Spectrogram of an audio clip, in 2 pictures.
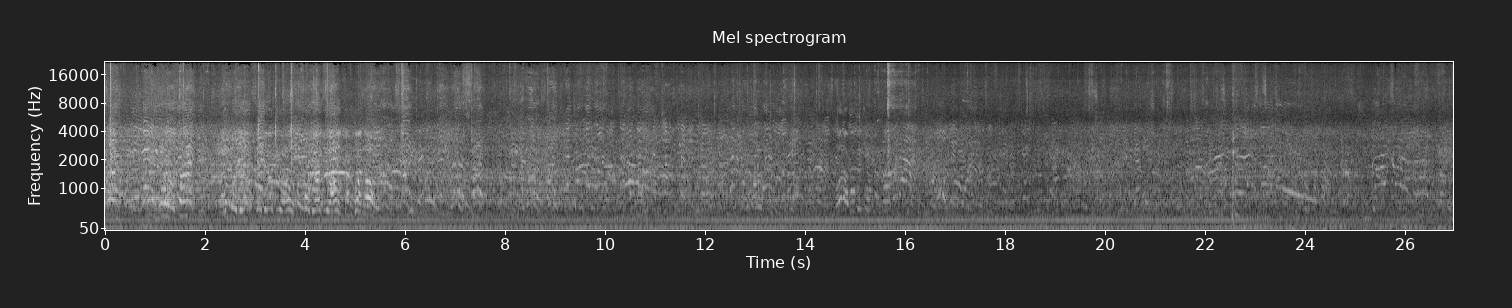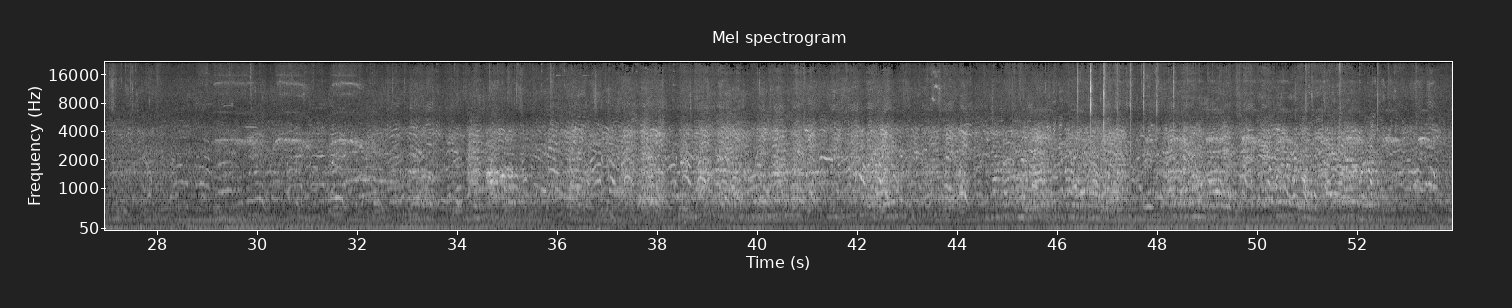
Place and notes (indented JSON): {
  "title": "Ministry of the Interior, Taipei City - Nonviolent occupation",
  "date": "2013-08-18 22:48:00",
  "description": "To protest the government's dereliction of duty and destruction of human rights, Zoom H4n+ Soundman OKM II",
  "latitude": "25.04",
  "longitude": "121.52",
  "altitude": "11",
  "timezone": "Asia/Taipei"
}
